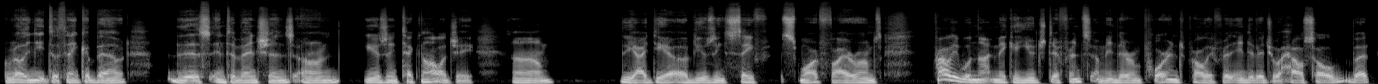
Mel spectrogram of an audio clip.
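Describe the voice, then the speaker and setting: Low-pitched man explaining, dry close sound. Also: fairly even intonation, normal speed, darkish tone, dry recording. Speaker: expert guest, physician researcher. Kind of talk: podcast interview.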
